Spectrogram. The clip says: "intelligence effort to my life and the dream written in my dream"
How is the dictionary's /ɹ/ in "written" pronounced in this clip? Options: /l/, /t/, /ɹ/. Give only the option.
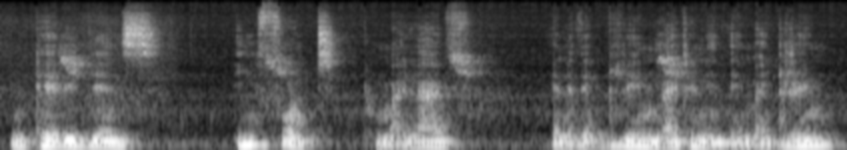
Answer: /l/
